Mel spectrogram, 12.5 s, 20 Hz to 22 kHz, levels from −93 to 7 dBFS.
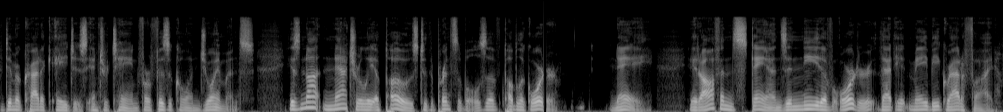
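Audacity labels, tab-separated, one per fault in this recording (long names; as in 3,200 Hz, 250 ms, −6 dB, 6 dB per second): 6.790000	6.830000	drop-out 38 ms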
